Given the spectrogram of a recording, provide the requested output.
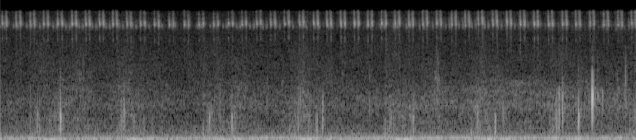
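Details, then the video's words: After a thunderstorm at night in Zwettl, Austria, crickets keep up a thin, high, regularly pulsing chirp while footsteps tap and crunch and a low rumble sits underneath. "ASMR Cricket Sounds"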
